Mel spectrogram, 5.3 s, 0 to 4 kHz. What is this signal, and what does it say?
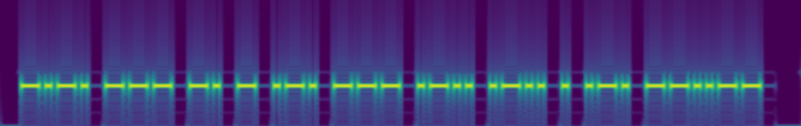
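Morse code, heard as a keyed tone, about 30 wpm, 750 Hz. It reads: CONTROLLER,
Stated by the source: Morse practice transmission at 30 WPM.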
